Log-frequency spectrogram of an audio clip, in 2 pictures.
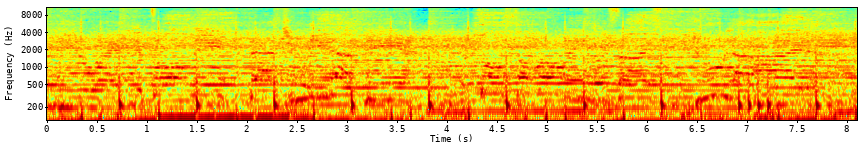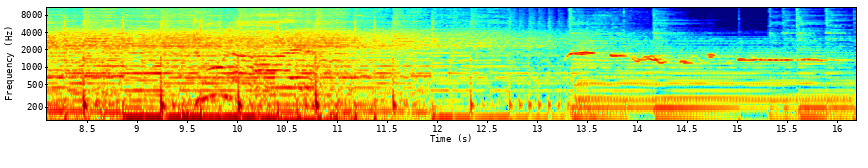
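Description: A full-band rock song plays loud and steady with driving drums, bass and dense guitars, easing into a quieter, sparser ending with a lingering high melodic line.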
